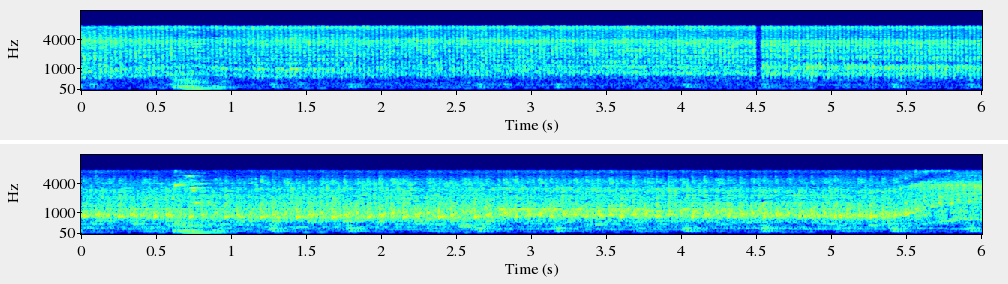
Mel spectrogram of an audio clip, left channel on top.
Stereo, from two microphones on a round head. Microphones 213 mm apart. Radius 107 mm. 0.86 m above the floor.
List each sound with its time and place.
0.6 s a guitar: 55° right (ahead or behind), 2.5 m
